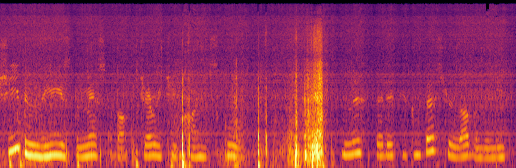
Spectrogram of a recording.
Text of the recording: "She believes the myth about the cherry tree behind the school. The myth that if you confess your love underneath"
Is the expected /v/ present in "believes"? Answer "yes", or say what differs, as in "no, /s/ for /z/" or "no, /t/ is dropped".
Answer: yes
